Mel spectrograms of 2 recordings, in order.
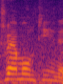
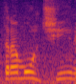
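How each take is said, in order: First: It is pronounced with an American English accent. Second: It is pronounced with a Brazilian Portuguese accent. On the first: The speaker is a typical foreigner. "e não" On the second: The speaker knows Brazil. "igual a gente fala no Brasil"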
